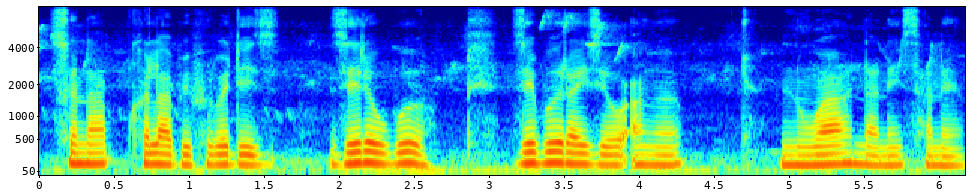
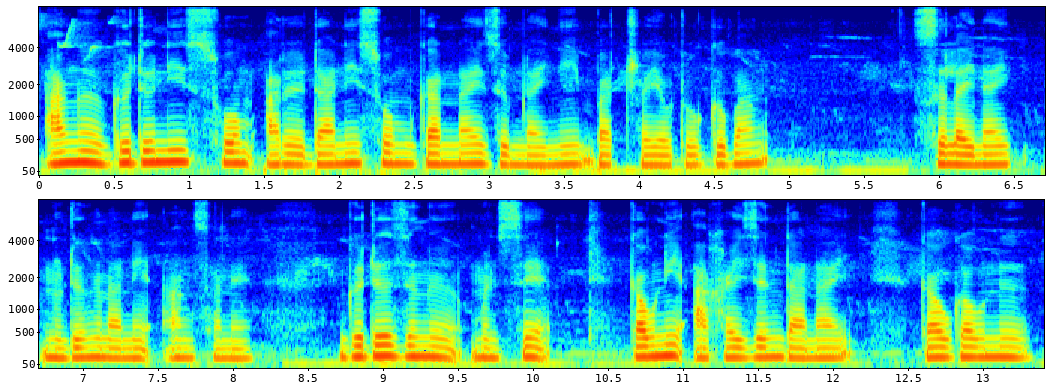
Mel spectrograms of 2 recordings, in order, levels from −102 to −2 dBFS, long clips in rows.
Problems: none marked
